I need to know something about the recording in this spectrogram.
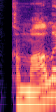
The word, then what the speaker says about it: Kamala: I think it's like comma. So Kamala Harris, not Kamala Harris, you know.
